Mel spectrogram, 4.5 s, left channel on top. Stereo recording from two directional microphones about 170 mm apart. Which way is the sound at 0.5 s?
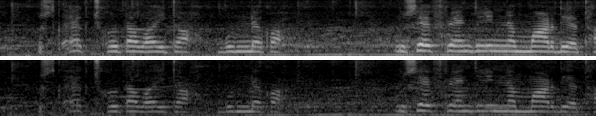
15° left (ahead or behind).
